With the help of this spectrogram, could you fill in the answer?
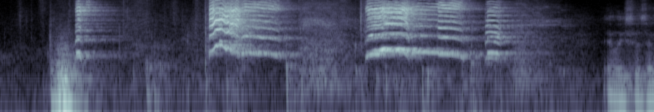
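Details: A Great Dane gives long, wavering, high howls during a morning sing-along with his squeaky ball, while a second Great Dane squeaks a toy alongside and a person speaks briefly.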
